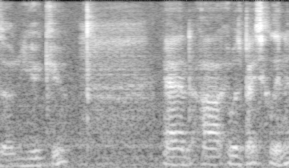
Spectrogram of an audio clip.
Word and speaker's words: Ryukyu: The Chinese, I think, spell it Ryukyu, like with an L. Of course, Japanese doesn't have an L, so in Japanese it's known as Ryukyu.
